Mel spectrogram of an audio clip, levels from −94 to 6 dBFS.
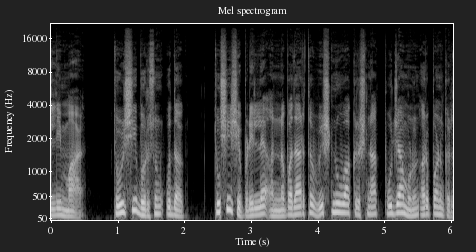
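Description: At 2.53 to 2.56 s, between "माळ तुळशी भरसून उदक" and "शिंपडिल्ले अन्नपदार्थ विष्णू वा", and again at 5.51 s after "अन्नपदार्थ विष्णू वा कृष्णाक", compressed frames are skipped. The speech leaps ahead by about a tenth of a second, then somewhat less, which fits a handful of 20 ms frames going missing. Unlike a dropout, there is no silent gap; the speech simply jumps ahead where the missing frames would have been.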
